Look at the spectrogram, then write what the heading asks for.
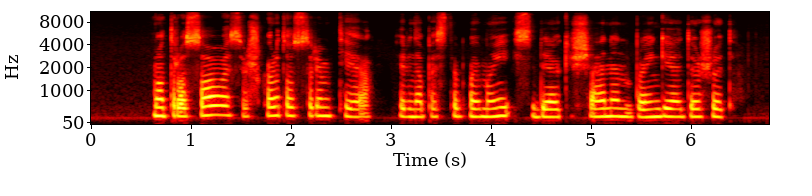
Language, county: Lithuanian, Vilnius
